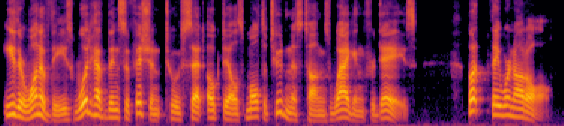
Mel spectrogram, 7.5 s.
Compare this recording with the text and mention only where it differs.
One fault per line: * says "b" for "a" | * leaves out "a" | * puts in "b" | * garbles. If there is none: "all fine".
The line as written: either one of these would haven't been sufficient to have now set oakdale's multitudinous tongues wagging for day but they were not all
* says "have" for "haven't"
* leaves out "now"
* says "days" for "day"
